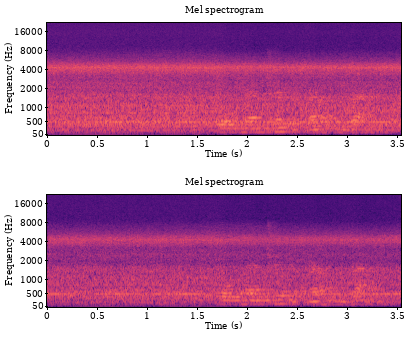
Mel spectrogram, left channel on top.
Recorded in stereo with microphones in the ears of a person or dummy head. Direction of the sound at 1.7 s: 20° left (ahead or behind).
